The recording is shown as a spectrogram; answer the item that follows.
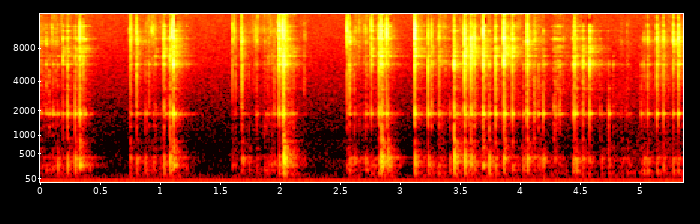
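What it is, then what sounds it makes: Mercury glass candle jar. A round, gold-speckled mercury glass candle jar with a metallic rim and a gold wax top sits on a wooden table and is tapped quickly with long nails. Bursts of bright, glassy clicks and clinks come in uneven clusters, each dying away almost at once over a faint steady tone near 2 kHz.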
